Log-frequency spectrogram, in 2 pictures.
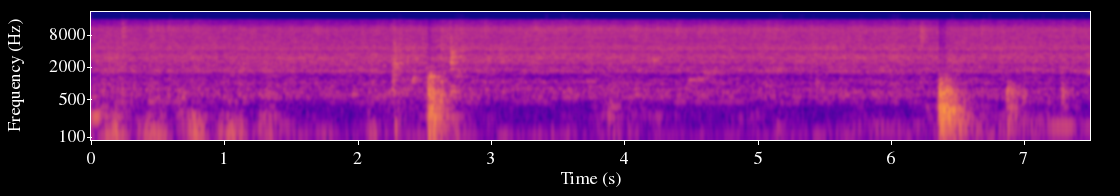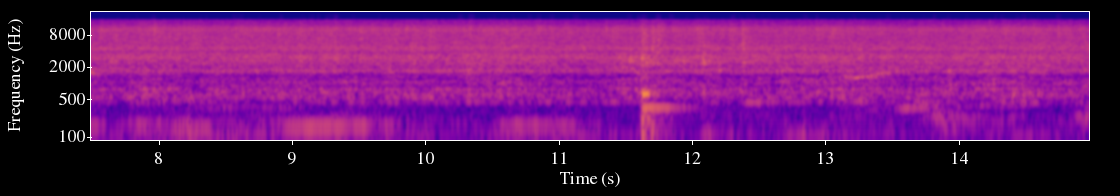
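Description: Fish frying in spiced masala in a pan on a stove, a steady loud sizzling hiss throughout with a few brief clanks of utensils, no speech over it.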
